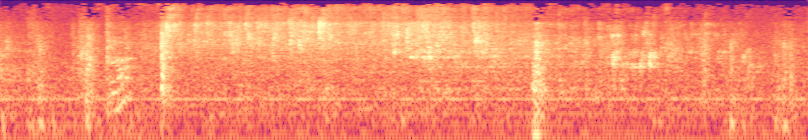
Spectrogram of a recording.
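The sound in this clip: Tap water running steadily while items are rinsed off at a sink, a faint, even hiss with a few soft splashes and knocks.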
